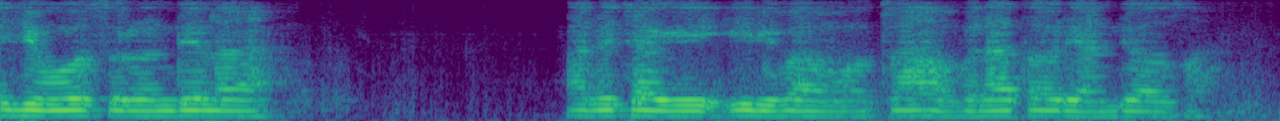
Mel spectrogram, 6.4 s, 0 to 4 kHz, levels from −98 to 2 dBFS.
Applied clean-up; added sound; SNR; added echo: neural separator model SepFormer DNS4.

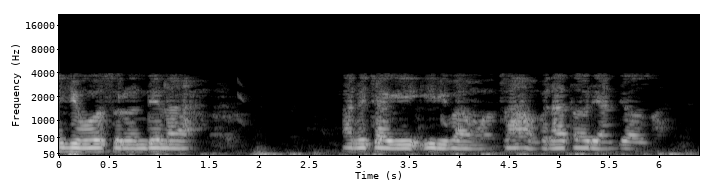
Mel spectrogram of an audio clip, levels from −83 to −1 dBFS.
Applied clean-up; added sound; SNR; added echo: classical method WPE with log-MMSE.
